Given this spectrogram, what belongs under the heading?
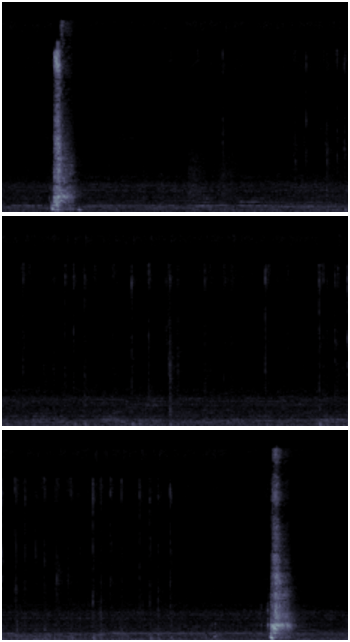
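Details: Sneezing attributed to dog allergy after sleeping in bedsheets a dog played in: two sharp, brief sneezes several seconds apart over quiet room noise with faint clicking.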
